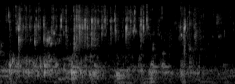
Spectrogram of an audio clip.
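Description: Tap water runs into a sink while a face is washed, a steady splashing stream with uneven spatters and drips, close and moderately loud.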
